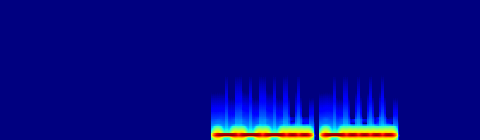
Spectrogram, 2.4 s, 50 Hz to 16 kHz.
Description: Morse code, heard as a keyed tone, about 41 wpm, 700 Hz. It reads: 86
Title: Numbers - 2-Digit 40wpm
